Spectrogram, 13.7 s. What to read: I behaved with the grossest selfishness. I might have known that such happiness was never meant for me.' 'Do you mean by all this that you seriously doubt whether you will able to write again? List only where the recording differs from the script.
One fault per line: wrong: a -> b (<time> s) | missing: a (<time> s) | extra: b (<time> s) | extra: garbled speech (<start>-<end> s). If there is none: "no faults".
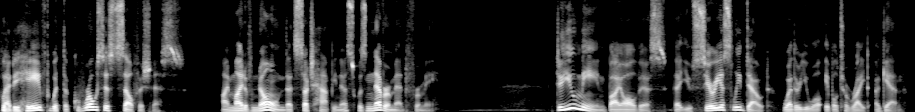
no faults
